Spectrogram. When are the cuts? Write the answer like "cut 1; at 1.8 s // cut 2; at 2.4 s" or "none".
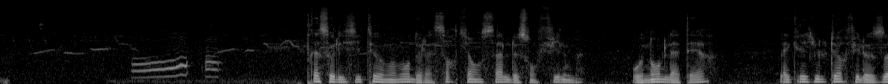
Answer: none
